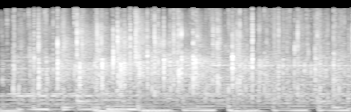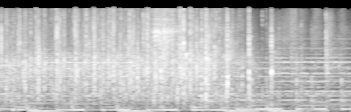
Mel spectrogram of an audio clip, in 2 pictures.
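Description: A small group of people applauding, with background music and its bass line running underneath.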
